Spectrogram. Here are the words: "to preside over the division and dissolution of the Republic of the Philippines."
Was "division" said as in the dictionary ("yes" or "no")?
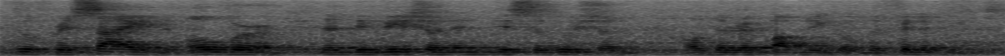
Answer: no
